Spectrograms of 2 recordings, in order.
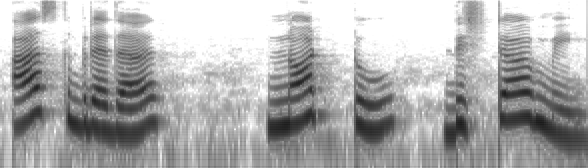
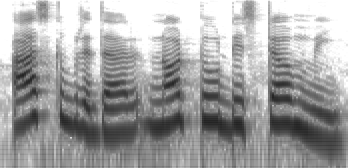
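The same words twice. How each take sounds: First: Pauses after "brother" and "not to"; feed it to learners in short chunks; phrase by phrase. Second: Said in the usual way. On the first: Shown as a demonstration. Teacher translating a request for learners, phrase by phrase.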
